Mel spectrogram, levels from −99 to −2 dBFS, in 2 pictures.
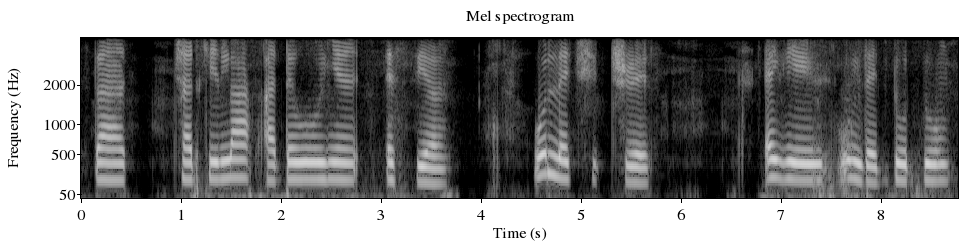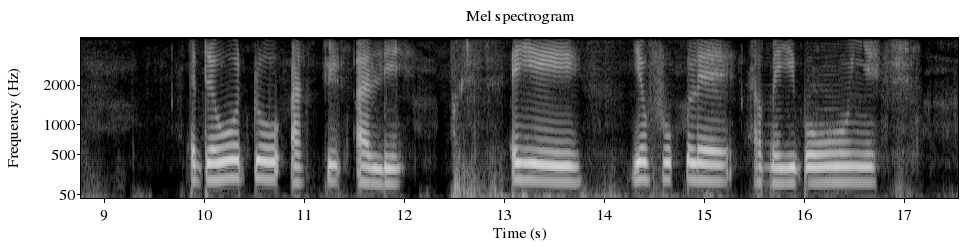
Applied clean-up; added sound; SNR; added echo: neural separator model SepFormer WHAM!.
